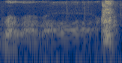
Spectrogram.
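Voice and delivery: slow, low rumbling roars; low dinosaur growl. Acted. Low roars before the challenge.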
